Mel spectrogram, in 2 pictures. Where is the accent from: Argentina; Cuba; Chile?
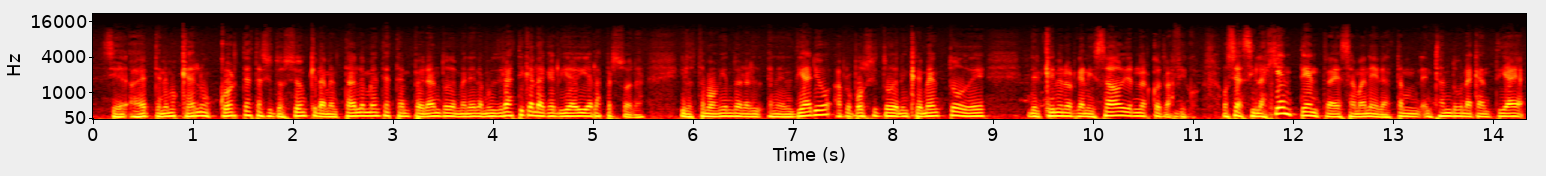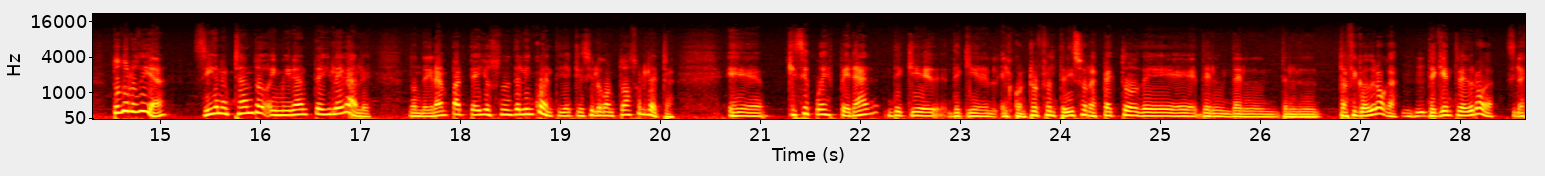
Chile; La bandera chilena es la única que nos une como chilenos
